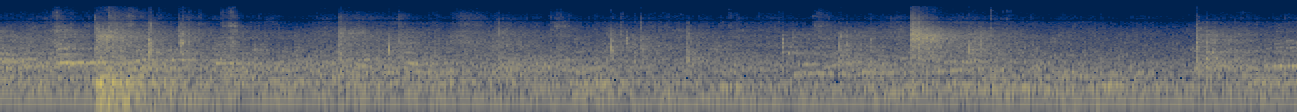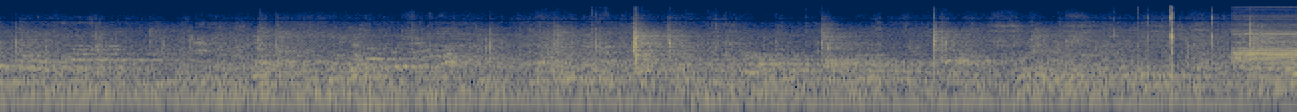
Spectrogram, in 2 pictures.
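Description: Hockey sticks clack on the ice.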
